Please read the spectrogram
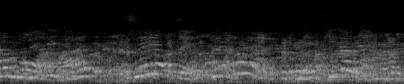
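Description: Women talking and chattering into microphones, several voices overlapping.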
